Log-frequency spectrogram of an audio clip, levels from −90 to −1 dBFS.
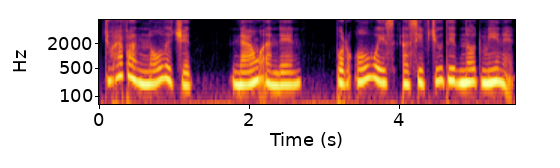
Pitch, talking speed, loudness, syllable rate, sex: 230 Hz, 175 wpm, -14 LUFS, 4.6 syllables/s, female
